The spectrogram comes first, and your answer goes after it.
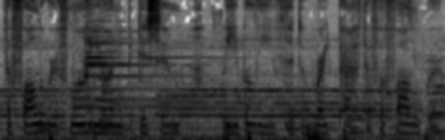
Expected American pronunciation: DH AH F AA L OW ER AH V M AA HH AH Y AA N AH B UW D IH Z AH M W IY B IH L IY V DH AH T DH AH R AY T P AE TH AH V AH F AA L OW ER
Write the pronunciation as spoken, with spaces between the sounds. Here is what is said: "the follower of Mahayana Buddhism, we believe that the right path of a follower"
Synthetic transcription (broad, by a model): DH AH F AA L OW ER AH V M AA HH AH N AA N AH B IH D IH S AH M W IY B IH L IY V DH AH T DH AH R AY T P AE TH AH V AH F AA L OW ER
